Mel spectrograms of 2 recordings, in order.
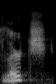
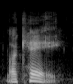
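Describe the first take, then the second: First: The name ends without a final vowel sound. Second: The name ends with a pronounced final vowel. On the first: The speaker calls it wrong. "I've been saying Lersch for a while" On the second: The speaker calls it right. "I think it's Larke because there's an accent on the E at the end"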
